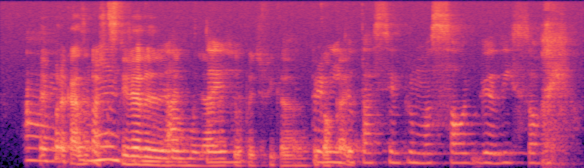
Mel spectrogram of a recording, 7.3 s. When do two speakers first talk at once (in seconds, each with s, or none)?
0.5 s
